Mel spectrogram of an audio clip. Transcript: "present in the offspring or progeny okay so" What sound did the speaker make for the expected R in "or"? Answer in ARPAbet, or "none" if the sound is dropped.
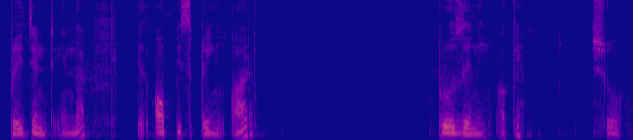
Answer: R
